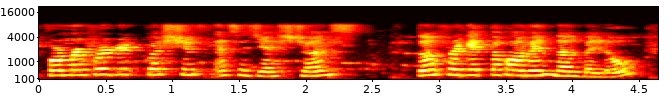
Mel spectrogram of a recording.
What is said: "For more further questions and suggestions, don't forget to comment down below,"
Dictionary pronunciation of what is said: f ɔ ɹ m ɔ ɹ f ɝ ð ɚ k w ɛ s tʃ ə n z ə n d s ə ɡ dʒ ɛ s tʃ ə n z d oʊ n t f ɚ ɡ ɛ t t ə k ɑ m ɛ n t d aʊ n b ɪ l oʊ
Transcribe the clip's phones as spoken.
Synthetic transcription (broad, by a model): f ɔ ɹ m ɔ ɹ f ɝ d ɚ k w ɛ s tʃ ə n s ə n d s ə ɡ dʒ ɛ s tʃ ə n s d oʊ n t f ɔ ɡ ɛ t t ə k ɑ m ɛ n t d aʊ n b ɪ l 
